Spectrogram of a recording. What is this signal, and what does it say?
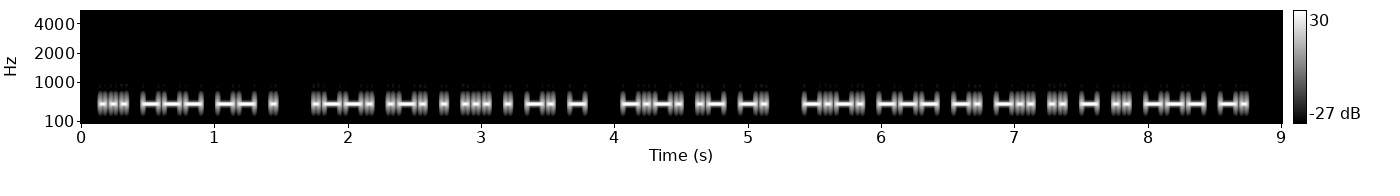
Morse code, heard as a keyed tone, about 30 wpm, 500 Hz. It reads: SOME PRESENT CAN CONDITION
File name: 632 Words 30WPM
